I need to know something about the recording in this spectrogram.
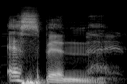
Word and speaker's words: ESPN: There are at least 25 student athletes in America whose parents named them ESPN, pronounced Espen.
